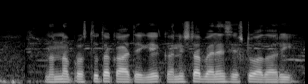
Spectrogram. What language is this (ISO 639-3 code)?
kan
